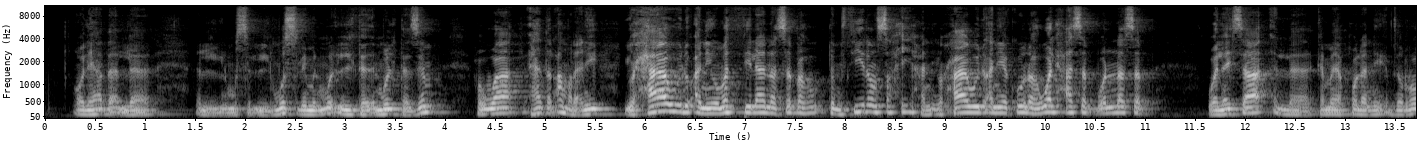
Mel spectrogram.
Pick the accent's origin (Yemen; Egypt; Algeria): Algeria; يتاجر به ويتوهم أن دعاءه مستجاب والناس يقصدونه، مثل ما هو عندنا في الجزائر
